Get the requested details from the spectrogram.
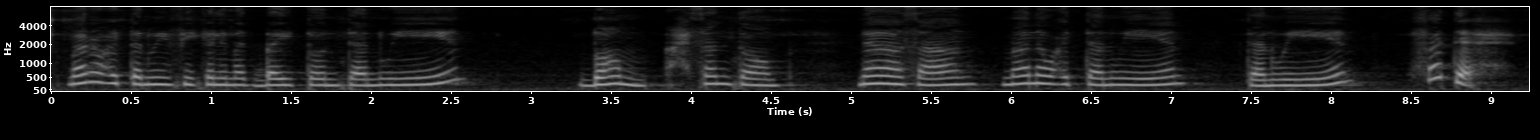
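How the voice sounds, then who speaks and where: A young woman teaching a children's grammar lesson, asking questions and answering them herself in a slow, sing-song way. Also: fairly high pitch, dark tone.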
